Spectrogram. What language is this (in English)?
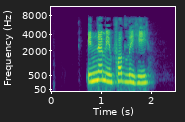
Arabic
